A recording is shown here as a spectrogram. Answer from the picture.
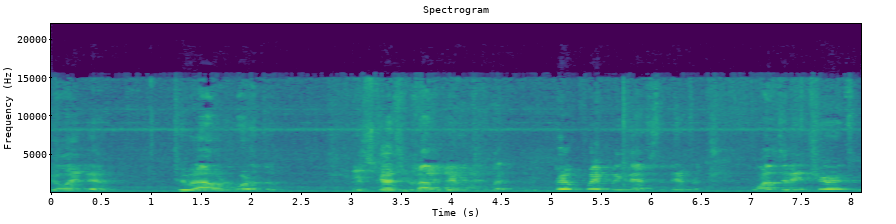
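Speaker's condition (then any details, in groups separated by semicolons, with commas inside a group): Cerebral palsy; wheelchair user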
